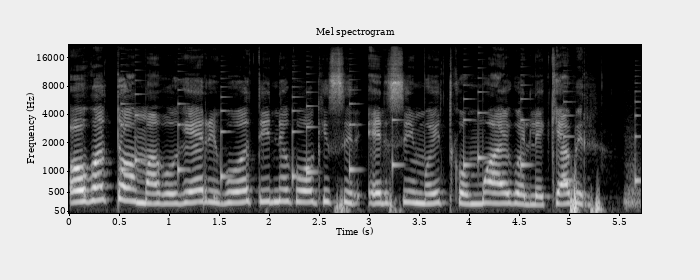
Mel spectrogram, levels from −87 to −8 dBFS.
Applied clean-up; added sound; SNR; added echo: none; Ringtone; 16 dB; none.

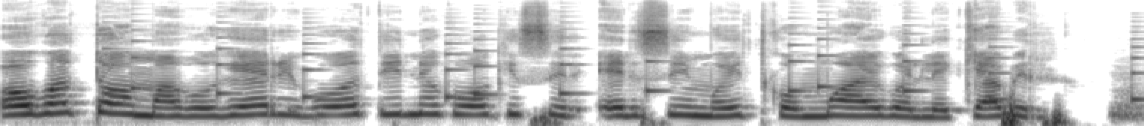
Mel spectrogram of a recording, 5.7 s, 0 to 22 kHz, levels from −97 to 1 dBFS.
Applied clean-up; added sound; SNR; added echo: classical method Wiener filter.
